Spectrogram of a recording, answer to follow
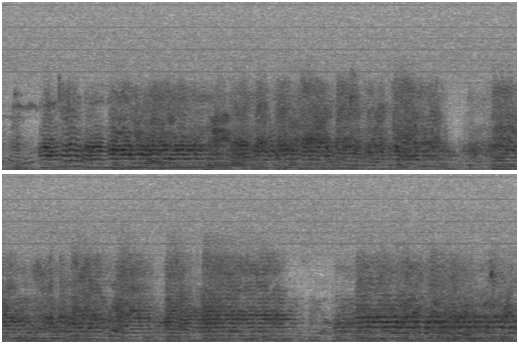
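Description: Marching band of brass and drums playing, heard through a ragged VHS copy of a TV broadcast. It comes in loud about half a second in, holding sustained chords, with short drops in level near the middle and shortly before the end.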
